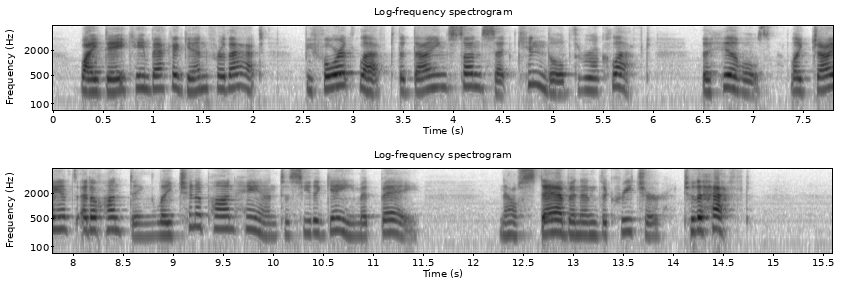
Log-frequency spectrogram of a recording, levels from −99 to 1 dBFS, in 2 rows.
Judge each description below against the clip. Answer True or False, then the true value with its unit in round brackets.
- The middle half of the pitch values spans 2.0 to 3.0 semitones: False (4.5 semitones)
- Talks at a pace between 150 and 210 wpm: False (140 wpm)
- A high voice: True (225 Hz)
